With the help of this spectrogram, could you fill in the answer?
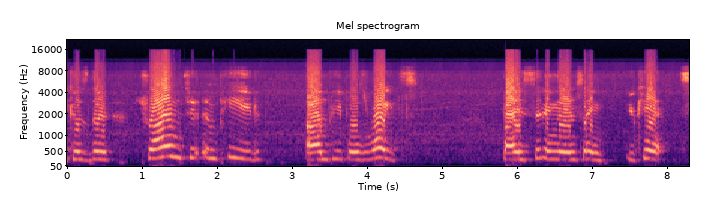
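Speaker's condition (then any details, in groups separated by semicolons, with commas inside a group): Cerebral palsy; wheelchair bound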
